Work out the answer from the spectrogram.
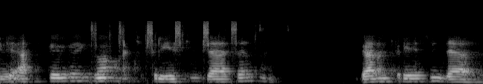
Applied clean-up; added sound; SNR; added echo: neural mask model DeepFilterNet 3.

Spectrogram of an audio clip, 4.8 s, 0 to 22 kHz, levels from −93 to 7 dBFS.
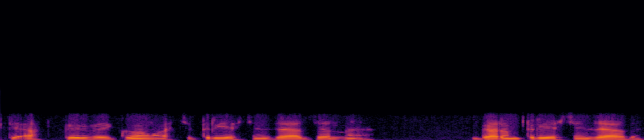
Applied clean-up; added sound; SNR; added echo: none; none; none; none.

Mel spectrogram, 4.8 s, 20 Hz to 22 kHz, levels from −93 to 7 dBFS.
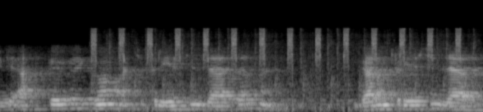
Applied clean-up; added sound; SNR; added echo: none; Tools; 14 dB; reverberation time 1.0 s.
